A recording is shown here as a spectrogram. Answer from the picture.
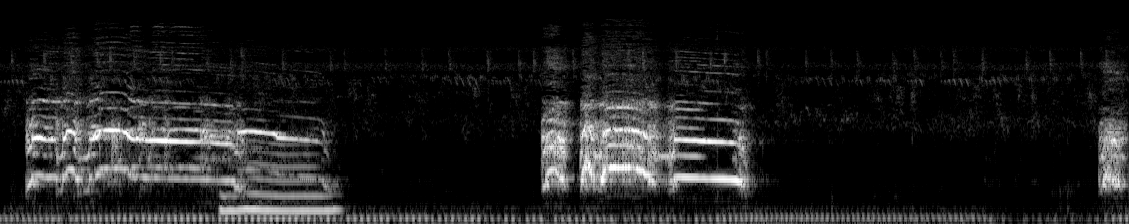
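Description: Roosters crowing twice: a long crow that ends on a lower held note about two and a half seconds in, then a shorter crow about four seconds in.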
